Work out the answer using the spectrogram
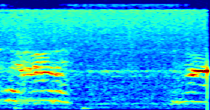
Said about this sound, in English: I hear a cat agreeing with us. That's the cat being like, it's dinner time.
